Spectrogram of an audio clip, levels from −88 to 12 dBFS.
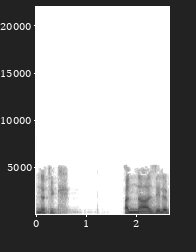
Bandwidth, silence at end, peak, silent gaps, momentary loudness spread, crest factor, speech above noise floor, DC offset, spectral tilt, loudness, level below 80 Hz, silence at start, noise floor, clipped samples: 5.4 kHz; 0 s; -4 dBFS; none; 17 LU; 20 dB; 54 dB; under 0.1%; -11.5 dB/octave; -21 LUFS; -58 dBFS; 0 s; -74 dBFS; under 0.1%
